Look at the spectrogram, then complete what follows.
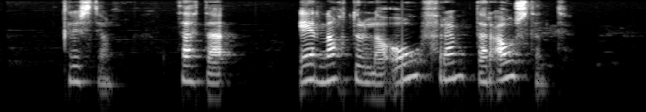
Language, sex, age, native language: Icelandic, female, 30-39, Icelandic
